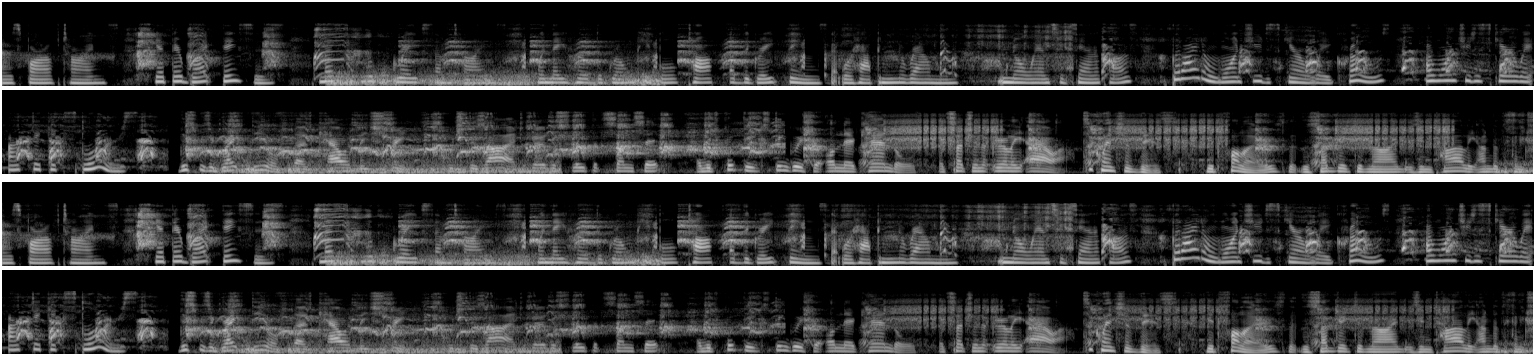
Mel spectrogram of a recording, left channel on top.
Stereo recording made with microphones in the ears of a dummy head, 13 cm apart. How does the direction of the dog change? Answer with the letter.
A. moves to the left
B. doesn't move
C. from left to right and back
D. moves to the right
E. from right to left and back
A.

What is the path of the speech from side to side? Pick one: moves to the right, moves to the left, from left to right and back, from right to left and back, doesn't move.
from right to left and back.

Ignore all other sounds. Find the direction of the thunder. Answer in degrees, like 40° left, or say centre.
20° right.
